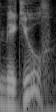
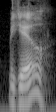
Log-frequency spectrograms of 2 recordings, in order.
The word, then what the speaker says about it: Miguel: I'm supposed to go is it Migel Miguel not migu Miguel isn't it I always mispronounce this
